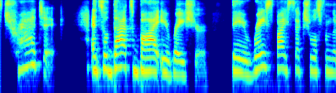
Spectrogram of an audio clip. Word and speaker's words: bi erasure: I've actually mispronounced it in this podcast. It's bi erasure, not bi erase. Right. It's bi erasure.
